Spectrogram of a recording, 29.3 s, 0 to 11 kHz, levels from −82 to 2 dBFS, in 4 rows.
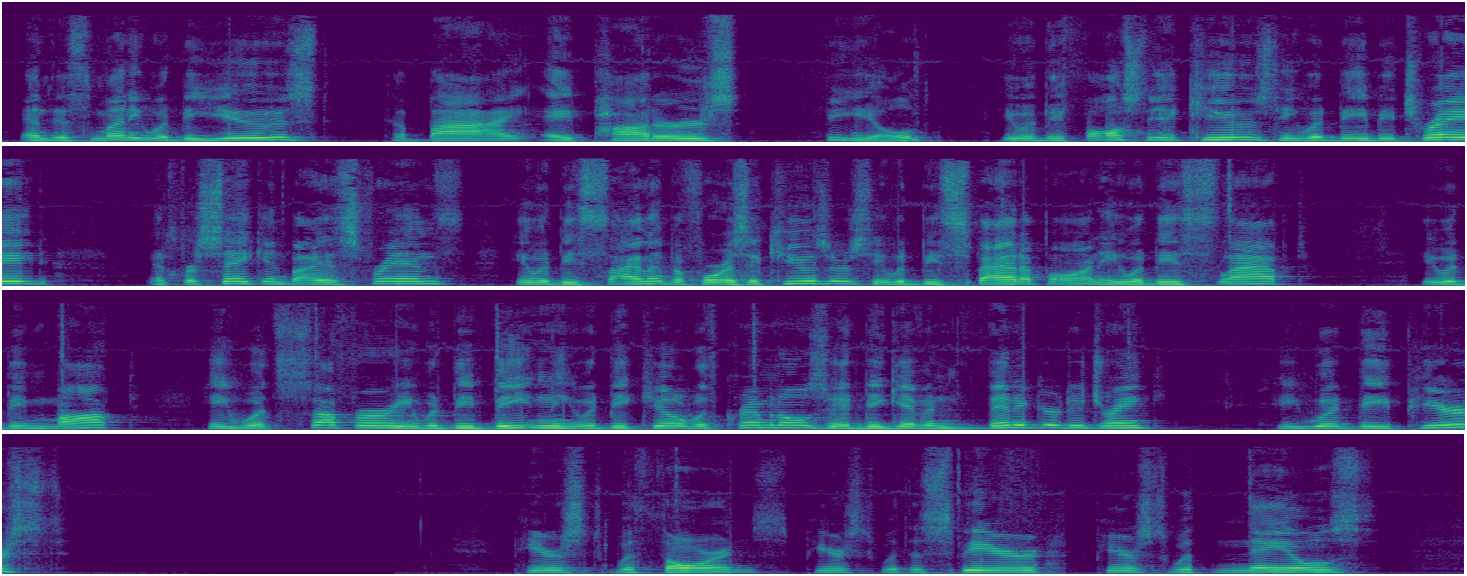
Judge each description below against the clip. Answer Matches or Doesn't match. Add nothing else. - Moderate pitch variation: Doesn't match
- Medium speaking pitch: Matches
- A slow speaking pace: Doesn't match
